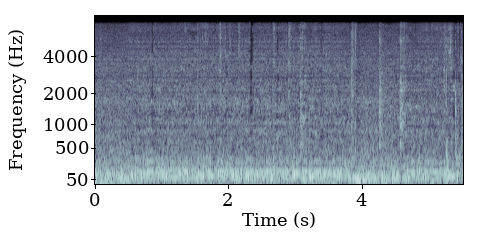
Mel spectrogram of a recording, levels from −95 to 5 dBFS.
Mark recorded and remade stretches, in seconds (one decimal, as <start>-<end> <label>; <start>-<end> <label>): 0.0-0.5 recorded; 0.5-3.8 remade; 3.8-4.5 recorded; 4.5-5.5 remade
